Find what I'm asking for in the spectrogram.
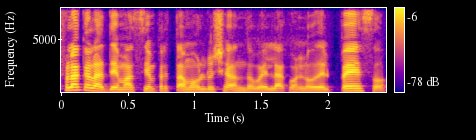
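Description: On a very clean recording with a silent background and a dry, close sound with no echo, a woman talks at a very fast pace with ordinary pitch variation. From Puerto Rico, San Juan metro area. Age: 50s. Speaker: esthetician and insurance agent. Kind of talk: interview. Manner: halting.

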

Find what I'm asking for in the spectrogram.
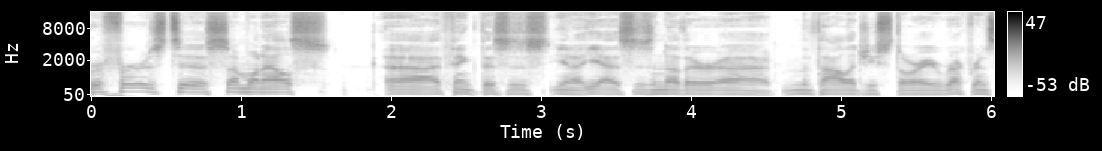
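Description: In a very clean recording with a silent background, a man talks in a normal speaking voice, fairly low in pitch, with ordinary pitch variation and a moderate pace. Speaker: podcast co-host. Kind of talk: casual chat.

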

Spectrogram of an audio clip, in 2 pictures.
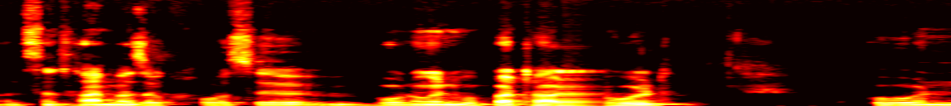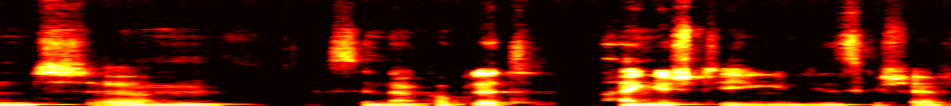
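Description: A man speaks in a fairly low pitch with monotone, flat intonation. He leaves long, frequent pauses. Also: moderate pace. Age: 30s. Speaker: adult film agency owner. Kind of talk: interview. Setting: internet call. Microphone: poor online audio quality.

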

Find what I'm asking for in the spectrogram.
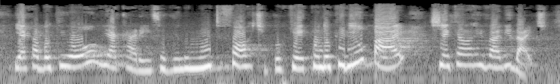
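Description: A woman speaks at a fairly quick pace in a high voice, her loudness very even, with noticeable background noise behind her. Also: ordinary pitch variation. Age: 20s. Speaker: church youth leader. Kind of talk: casual chat.

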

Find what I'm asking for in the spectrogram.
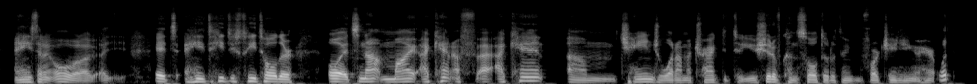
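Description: In a Miami accent, the speaker talks at a fairly quick pace with an animated tone and lively intonation on a very clean recording with a silent background. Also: man, medium pitch for a man. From Miami, Florida. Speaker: podcast co-host. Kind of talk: casual chat.

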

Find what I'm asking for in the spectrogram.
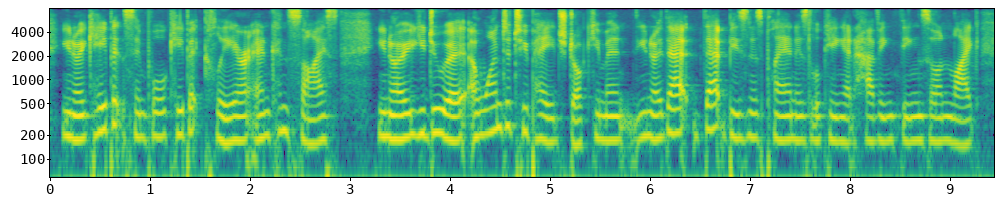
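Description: A woman with an unremarkable speaking voice talks at a fairly low pitch. Her pace is moderate and her intonation fairly even. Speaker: podcast host. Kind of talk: casual chat.

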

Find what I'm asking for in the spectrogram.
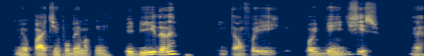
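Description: A man's fairly low voice with very wide pitch swings, a fairly slow pace and long, frequent pauses, in a dry, close sound with no echo. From interior of São Paulo state, Brazil. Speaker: builder. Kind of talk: podcast interview.

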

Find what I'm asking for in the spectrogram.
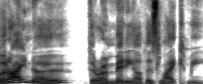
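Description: In a dry, close recording with no echo, a woman with a medium pitch and a dark, mellow tone speaks fairly slowly, her pitch swinging very widely. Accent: British. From grew up in England, Nigerian heritage. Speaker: podcast host. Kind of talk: solo podcast monologue. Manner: scripted narration.

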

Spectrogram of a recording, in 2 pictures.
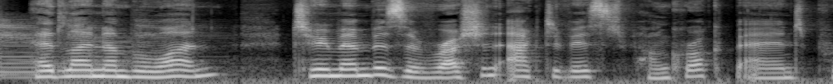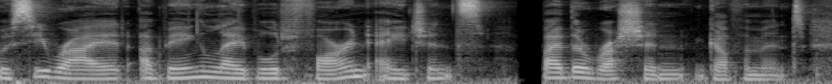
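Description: In an Australian accent, a woman with a fairly low pitch speaks at a moderate pace with lively intonation. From Melbourne, Australia. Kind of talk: podcast monologue and interview. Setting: remote call interview.

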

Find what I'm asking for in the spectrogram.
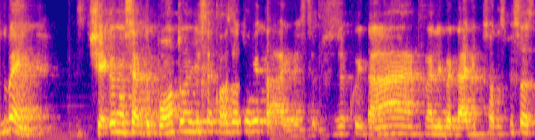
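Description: Amid noticeable background noise, a high-pitched man with a strong gaúcho accent speaks at a very fast pace, with ordinary pitch variation and big swings in loudness. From Rio Grande do Sul, Brazil (São Leopoldo, Porto Alegre area). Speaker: chemistry professor and researcher. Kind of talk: casual interview.

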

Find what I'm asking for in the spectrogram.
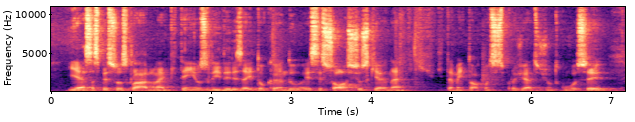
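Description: A man with a very deep, low pitch and ordinary pitch variation speaks with big swings in loudness, amid noticeable background noise and audible room echo. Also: moderate pace, hardly any pauses. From Brazil, São Paulo; moved to São José do Rio Preto at 15. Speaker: podcast host, business mentor. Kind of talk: casual interview chat.

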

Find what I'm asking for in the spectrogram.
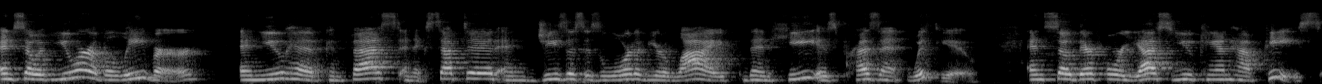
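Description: Her pitch fairly high with ordinary variation, a woman speaks at a fairly slow pace in a normal speaking voice. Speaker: guest speaker and mom. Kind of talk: casual interview chat. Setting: video call.

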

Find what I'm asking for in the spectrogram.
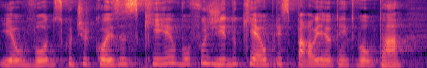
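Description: A woman's normal speaking voice, fairly high in pitch, with ordinary pitch variation and a moderate pace, on a very clean recording with a silent background. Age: 30s. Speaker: science teacher and church member. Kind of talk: casual chat.

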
